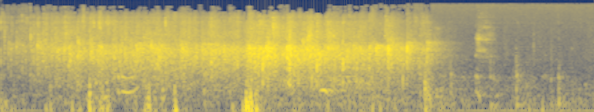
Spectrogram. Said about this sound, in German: Einen großen Applaus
